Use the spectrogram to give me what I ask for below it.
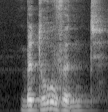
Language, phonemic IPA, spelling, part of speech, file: Dutch, /bəˈdruvənt/, bedroevend, verb / adjective, Nl-bedroevend.ogg
- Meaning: present participle of bedroeven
